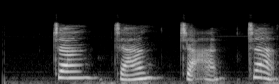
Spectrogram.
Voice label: "Zhan", Chinese

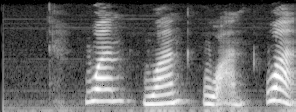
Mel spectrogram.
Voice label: "Wan", Chinese

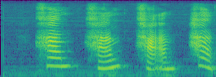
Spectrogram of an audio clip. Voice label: "Han", Chinese

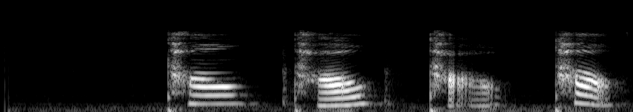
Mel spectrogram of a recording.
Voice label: "Tao", Chinese

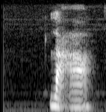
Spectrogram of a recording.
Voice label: "Lia", Chinese

